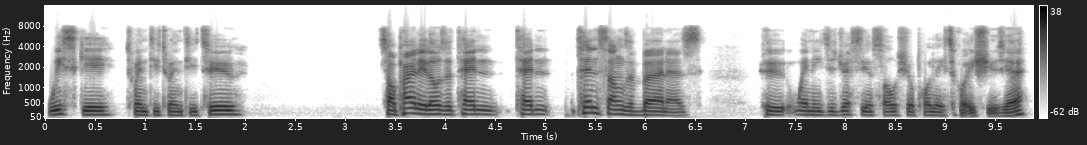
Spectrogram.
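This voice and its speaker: A man co-hosting a podcast shares his candid opinions in a casual, chatty conversation, talking them through as he goes. His mid-range voice is a little mellow and moves at a moderate pace. The recording is dry with no echo, sounding dull and slightly lo-fi.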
